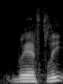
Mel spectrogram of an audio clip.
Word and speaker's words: VanVleet: And if for some reason another player has a game of his life, like, you know, Fred VanVleet? Is that how you pronounce his name? – VanVleet.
